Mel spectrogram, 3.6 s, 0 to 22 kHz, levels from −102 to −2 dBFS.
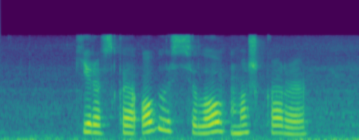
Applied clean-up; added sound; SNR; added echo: none; Cricket; 19 dB; none.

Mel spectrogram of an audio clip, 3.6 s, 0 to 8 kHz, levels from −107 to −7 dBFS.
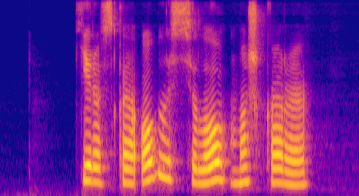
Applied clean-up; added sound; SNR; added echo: neural mask model DeepFilterNet 3.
